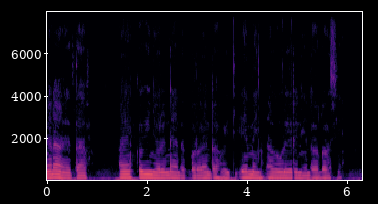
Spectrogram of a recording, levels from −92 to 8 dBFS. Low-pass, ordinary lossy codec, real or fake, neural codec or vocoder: none; none; real; none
